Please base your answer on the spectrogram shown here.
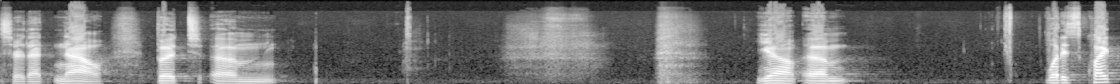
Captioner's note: sighs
